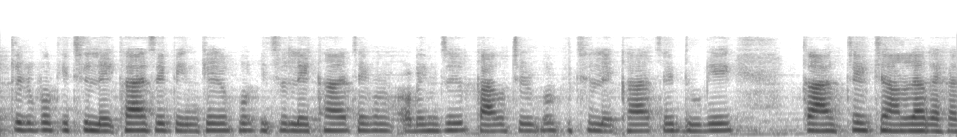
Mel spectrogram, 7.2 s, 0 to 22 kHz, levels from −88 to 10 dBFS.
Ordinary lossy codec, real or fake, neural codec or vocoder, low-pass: MP3, 64 kbps; fake; codec, 24 kHz, 1 kbps, SNAC; 7.2 kHz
